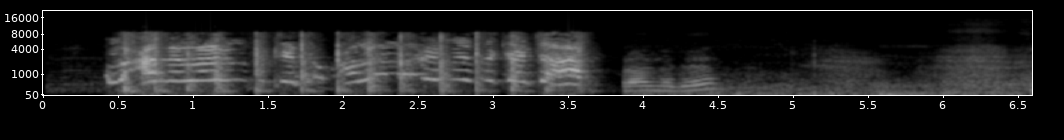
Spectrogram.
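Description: A young child talking loudly in a high-pitched voice for about three seconds, in the thin, low-fidelity sound of a re-shared phone video. Then a short, lower-pitched voice, its pitch dipping and rising again.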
